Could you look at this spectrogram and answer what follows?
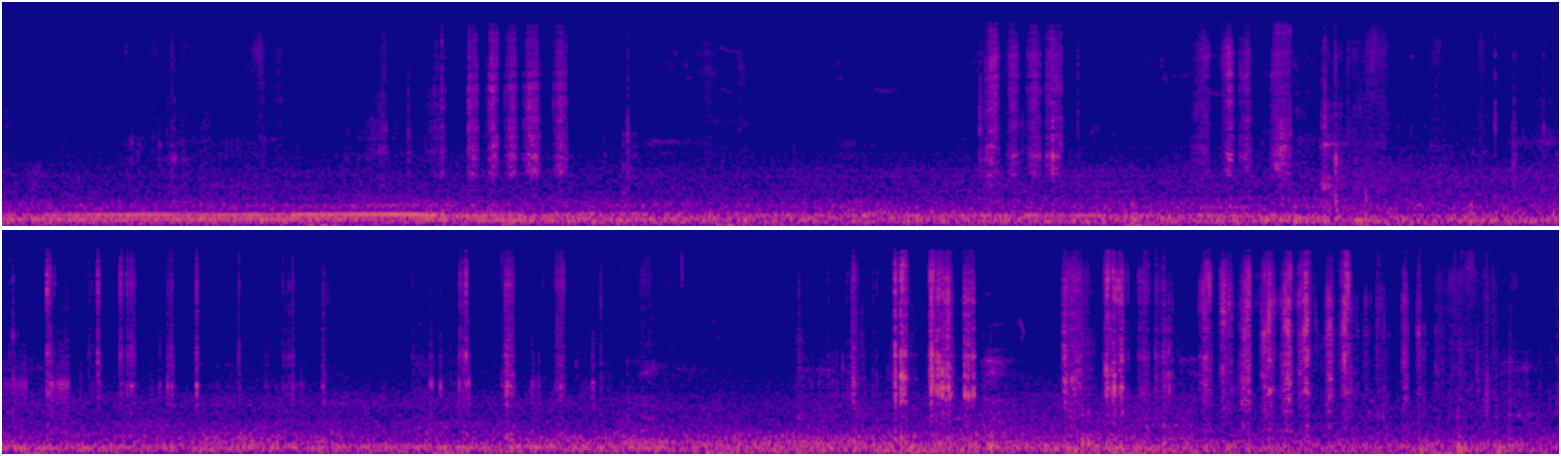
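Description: Butternut squash skin being scraped off with a small hand-held blade: short runs of quick rasping scrapes in clusters, busiest near the end.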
